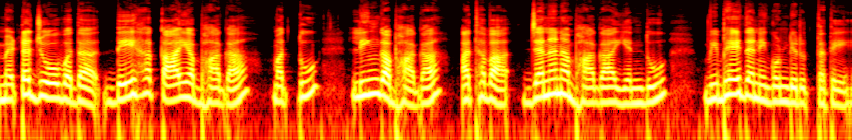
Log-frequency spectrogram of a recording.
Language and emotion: Kannada, neutral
